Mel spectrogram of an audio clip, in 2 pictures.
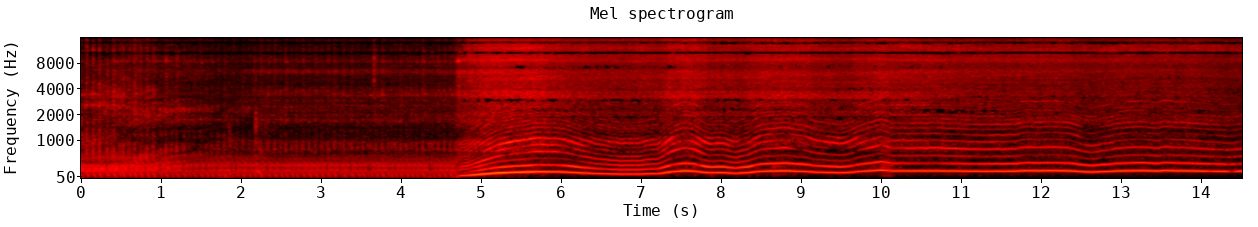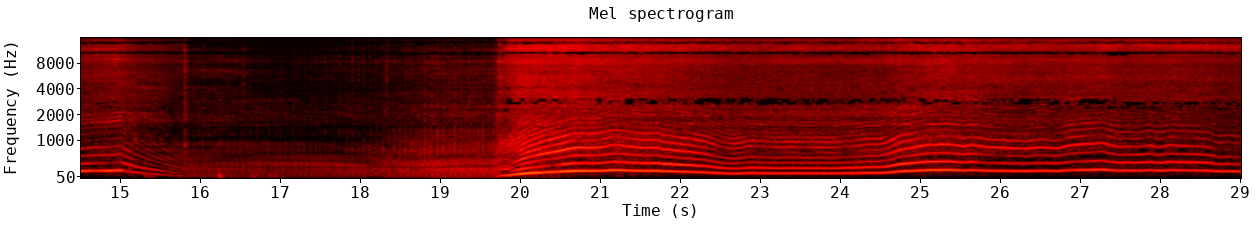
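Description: Stihl MS 201 two-stroke chainsaw cutting through a fallen tree trunk: it idles, then is throttled up to full speed about five seconds in, its pitch dipping and recovering as the chain bites into the wood. About halfway through it drops back to idle for a few seconds, then goes to full throttle again for a second cut that dips under load in the same way.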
